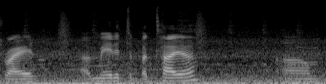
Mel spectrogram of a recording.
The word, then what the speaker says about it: Pattaya: Pattaya, that's how you say it.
